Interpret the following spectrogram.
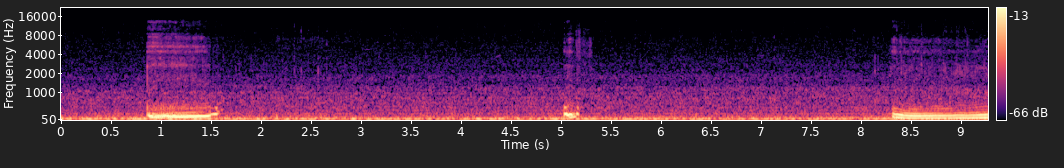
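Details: Dog Daisy napping: three low, buzzing snores a few seconds apart, about 20 breaths a minute, over steady background hiss.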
